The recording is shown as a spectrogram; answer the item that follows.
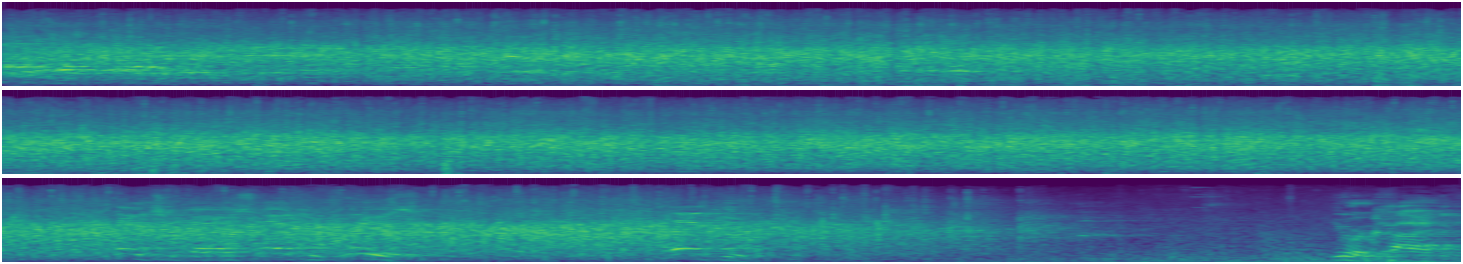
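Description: Large audience applauding, a dense, steady clapping of many hands that dies down near the end.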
